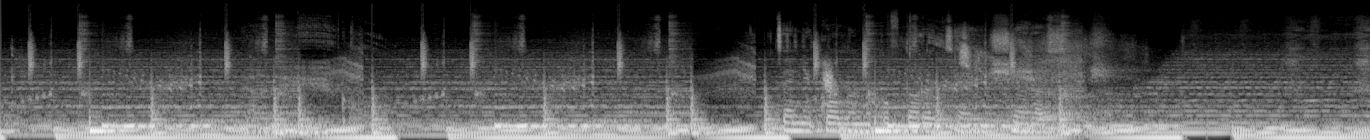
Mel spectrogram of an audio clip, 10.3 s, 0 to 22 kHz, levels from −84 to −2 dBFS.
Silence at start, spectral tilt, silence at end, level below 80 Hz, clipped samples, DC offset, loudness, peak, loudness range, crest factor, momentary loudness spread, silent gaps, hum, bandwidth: 0 s; -7 dB/octave; 0 s; -20 dBFS; under 0.1%; under 0.1%; -17 LUFS; -2 dBFS; 2 LU; 14 dB; 7 LU; none; 50 Hz at -30 dBFS; 11 kHz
